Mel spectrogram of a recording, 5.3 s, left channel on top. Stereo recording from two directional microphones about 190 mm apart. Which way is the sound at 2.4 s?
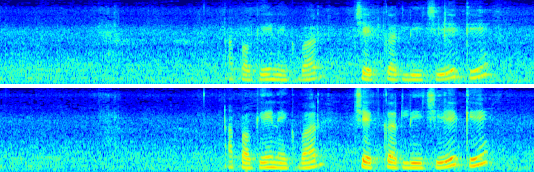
55° right (ahead or behind).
